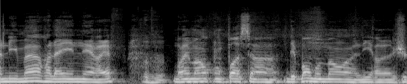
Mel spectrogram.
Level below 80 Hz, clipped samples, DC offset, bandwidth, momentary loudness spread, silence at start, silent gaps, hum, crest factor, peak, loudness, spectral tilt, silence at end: -46 dBFS; under 0.1%; under 0.1%; 11.5 kHz; 7 LU; 0 s; none; none; 12 dB; -4 dBFS; -17 LUFS; -7 dB/octave; 0 s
